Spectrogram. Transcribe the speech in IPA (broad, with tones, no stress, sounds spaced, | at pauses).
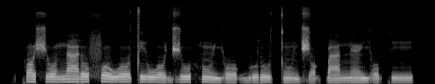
k ɔ˦ ʃ o˧ n a˦ ɾ o˦ f o˦˨ w o˧ t i˧ w o˧ d͡ʒ u˦ h ũ˦˨ j o˨ ɡ u˧ ɾ u˦ t ũ˧ d͡ʒ ɔ˧ k͡p a˦ n ɛ̃˦ j o˧ k i˦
